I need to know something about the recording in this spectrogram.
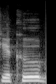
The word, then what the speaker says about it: Yakub: questions okay right um is your last name pronounced yakub am I saying that right yeah okay do you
